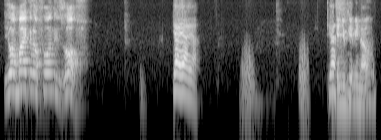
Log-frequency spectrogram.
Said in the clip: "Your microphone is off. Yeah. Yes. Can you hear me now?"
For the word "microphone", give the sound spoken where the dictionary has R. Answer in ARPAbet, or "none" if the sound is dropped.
R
